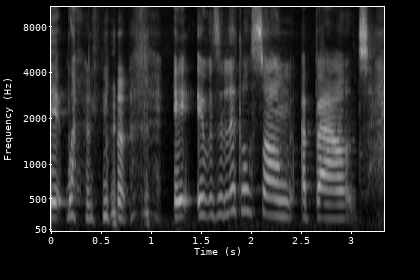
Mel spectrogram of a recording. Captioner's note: laughs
